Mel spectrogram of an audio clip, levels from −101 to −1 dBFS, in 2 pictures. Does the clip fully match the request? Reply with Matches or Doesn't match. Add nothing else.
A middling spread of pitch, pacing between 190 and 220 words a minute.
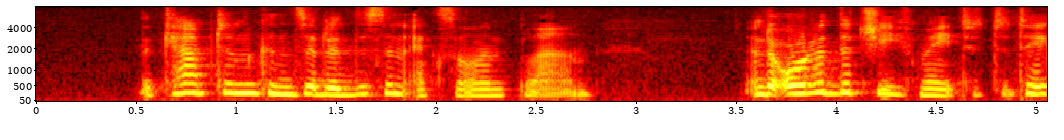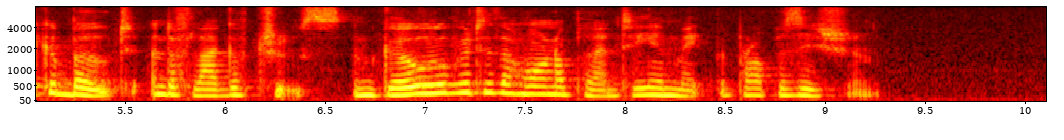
Matches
